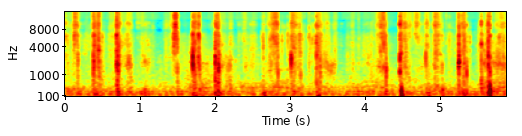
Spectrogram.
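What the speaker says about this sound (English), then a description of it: "So I'll shuffle the cards." A deck of playing cards being shuffled during a card reading, with repeated crisp riffling bursts and soft papery slaps at close range, no talking.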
